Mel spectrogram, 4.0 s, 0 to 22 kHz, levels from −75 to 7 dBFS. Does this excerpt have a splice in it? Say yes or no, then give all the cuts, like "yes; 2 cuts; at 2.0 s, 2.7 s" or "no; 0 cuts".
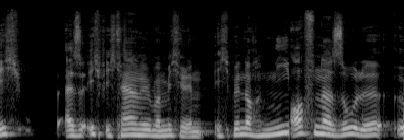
yes; 2 cuts; at 1.0 s, 2.9 s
